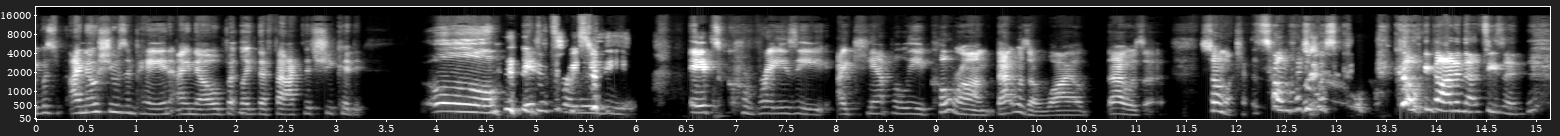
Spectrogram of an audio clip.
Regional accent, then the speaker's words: Florida, United States; I grew up in Florida.

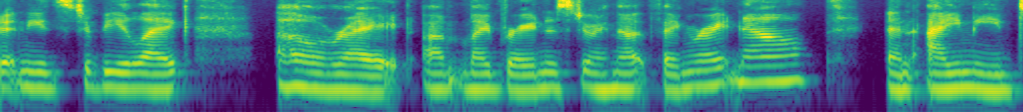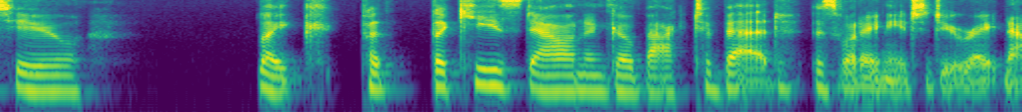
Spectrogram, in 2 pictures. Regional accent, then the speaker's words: Roanoke, Virginia, United States; I grew up in Roanoke, Virginia, the tobacco belt, during a time when it was quite fashionable to smoke cigarettes.

